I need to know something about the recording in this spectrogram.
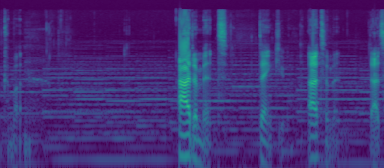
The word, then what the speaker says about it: adamant: Adamant.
